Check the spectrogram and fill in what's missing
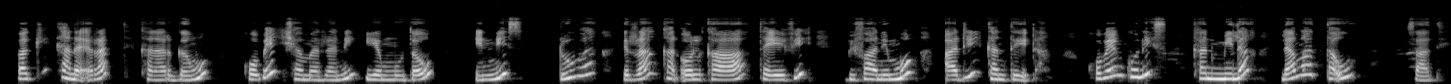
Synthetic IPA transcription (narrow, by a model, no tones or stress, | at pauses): fɐkːiːkɐnɐɪ̰rːɐt̪ːɪ̥kʰɐnɐɾɡɐmʊ | kʰɔbʼe̞ːʃɐmɐrːɐniːjɛmːuːt̪ɐʔʊ | ʔɪnːɪs | d̪̥ʊbɐʔɪrːaːŋkɐnʔɔlkaːʔaːt̪ɐʔe̞ːfɪ | bɪfaːnɪmːo̞ːʔɐd̪iːkɐnt̪ɐɛːᶑɐ̥ | kʰɔbe̞ːŋkʊnɪs | kʰɐnmɪlɐ | lɐmaːt̪ːɐʔu | saːt̪ɪ̥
